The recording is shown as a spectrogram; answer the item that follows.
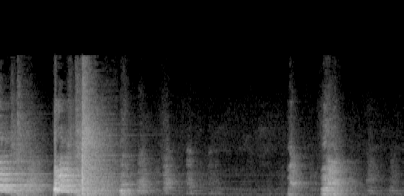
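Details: Old English Sheepdog at play with a trash can, giving a few loud, rough barks, the first pair close together, then a silent gap and two more barks near the end.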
